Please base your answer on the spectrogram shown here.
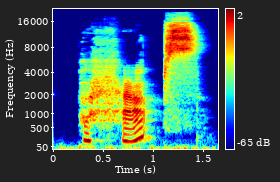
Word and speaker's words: perhaps: one of the words perhaps remember that means maybe so two syllables perhaps and the second syllable is stressed it was a bit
